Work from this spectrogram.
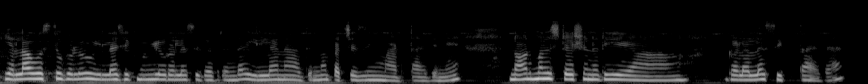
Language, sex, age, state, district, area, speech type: Kannada, female, 18-30, Karnataka, Chikkamagaluru, rural, spontaneous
